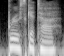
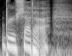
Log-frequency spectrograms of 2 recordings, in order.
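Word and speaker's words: bruschetta: time to learn they'll order brushetta brusketa not brushetta with such ease that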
